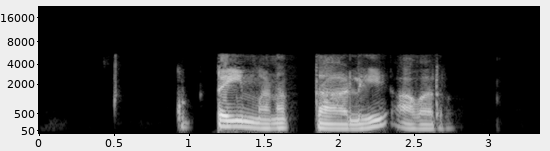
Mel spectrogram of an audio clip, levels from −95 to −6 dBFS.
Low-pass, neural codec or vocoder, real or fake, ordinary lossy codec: 5.4 kHz; none; real; AAC, 48 kbps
